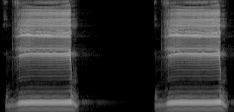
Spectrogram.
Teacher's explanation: जेम की अदायगी में जुबान के दरमियान को तालू के साथ सख्ती से लगाकर बारीक आवाज में पड़े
